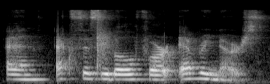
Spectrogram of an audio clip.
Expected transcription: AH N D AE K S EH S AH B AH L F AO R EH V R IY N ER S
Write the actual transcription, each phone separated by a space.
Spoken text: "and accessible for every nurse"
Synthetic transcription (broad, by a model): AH N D AE K S EH S AH B AH L F AO R EH V R IY N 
